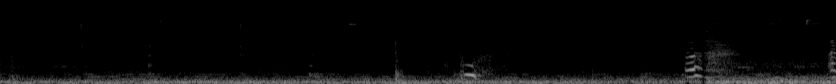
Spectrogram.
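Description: Steady low wind rumble on the microphone, with a few faint knocks of hands grabbing the metal monkey bars in the first half and a brief voice sound about halfway through and again near the end.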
